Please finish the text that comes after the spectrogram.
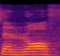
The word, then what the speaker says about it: Serov: So it, since it's a Russian word, we pronounce it as Serov.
